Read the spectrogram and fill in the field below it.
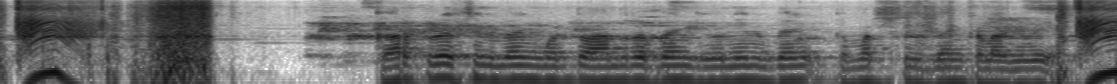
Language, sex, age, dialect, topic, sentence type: Kannada, male, 25-30, Mysore Kannada, banking, statement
